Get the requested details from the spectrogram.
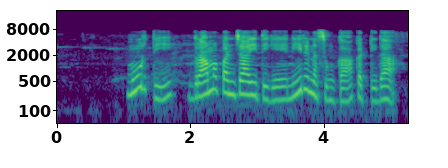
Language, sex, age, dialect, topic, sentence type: Kannada, female, 46-50, Mysore Kannada, banking, statement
